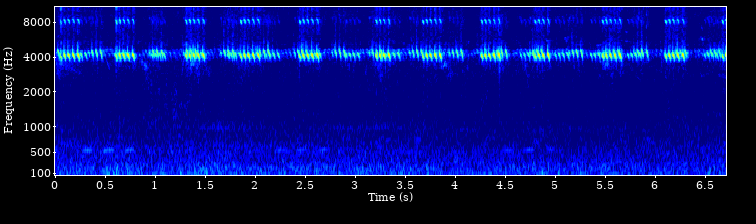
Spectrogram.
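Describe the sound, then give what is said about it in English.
Crickets chirp in a steady, rapid rhythm, short bright trills repeating roughly twice a second over a faint background hiss, with no voices present. “I'll add crickets here too.”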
